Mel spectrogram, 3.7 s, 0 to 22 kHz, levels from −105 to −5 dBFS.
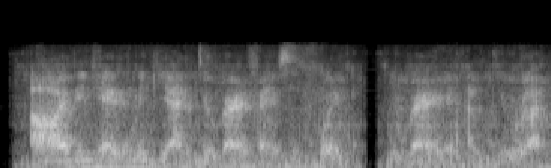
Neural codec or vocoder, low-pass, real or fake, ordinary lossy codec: codec, 16 kHz, 4.8 kbps, FACodec; 7.2 kHz; fake; none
